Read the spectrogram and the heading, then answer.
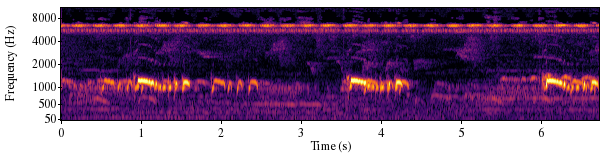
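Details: Local zebra dove song used as a lure to prompt silent doves to sing: three bursts of rapid, staccato cooing notes, each phrase about a second long and roughly two to three seconds apart, over a steady high insect whine.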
